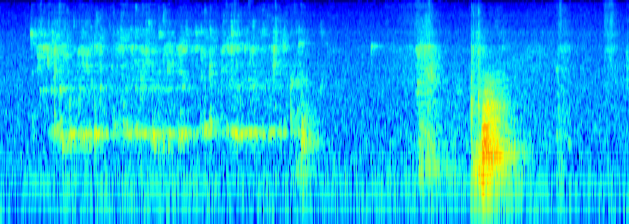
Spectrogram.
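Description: Liquid poured from a rectangular metal can into a glass jar of automotive paint: a steady pour lasting about two and a half seconds. A click and a knock follow, then a louder clunk about five seconds in.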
